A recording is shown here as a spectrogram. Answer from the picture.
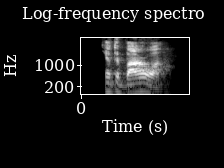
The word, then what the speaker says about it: Katabarwa: Jean-Vier Katabura? – Katabarwa. – Thank you.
